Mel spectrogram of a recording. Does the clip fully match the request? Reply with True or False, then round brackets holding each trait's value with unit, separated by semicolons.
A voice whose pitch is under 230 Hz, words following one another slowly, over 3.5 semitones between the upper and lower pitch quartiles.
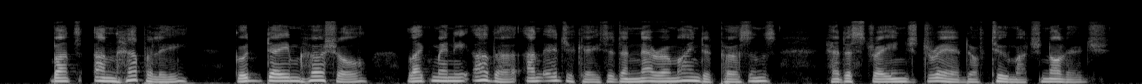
True (140 Hz; 110 wpm; 4.5 semitones)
